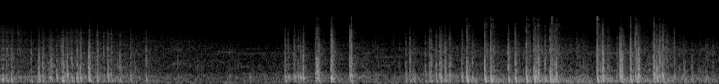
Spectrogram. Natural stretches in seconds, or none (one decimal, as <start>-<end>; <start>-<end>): 1.3-2.4; 3.7-7.2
